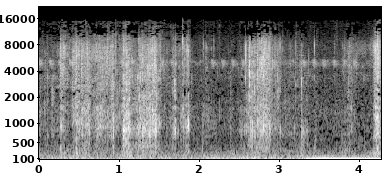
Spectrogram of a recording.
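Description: Plastic mailer bag and bubble wrap crinkling and rustling in short bursts as they are handled and pulled apart. A low rumble comes in near the end.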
